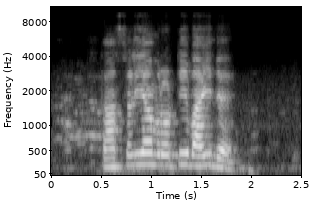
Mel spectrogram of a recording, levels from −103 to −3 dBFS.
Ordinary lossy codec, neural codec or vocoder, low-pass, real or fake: Opus, 24 kbps; none; 7.2 kHz; real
